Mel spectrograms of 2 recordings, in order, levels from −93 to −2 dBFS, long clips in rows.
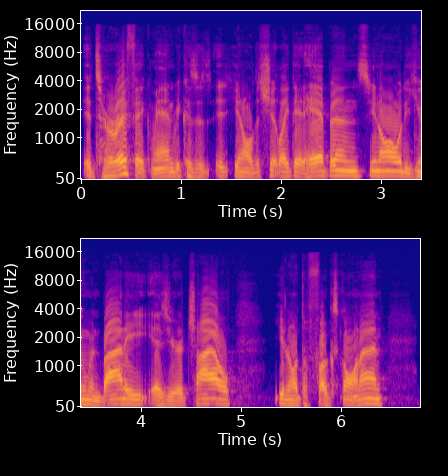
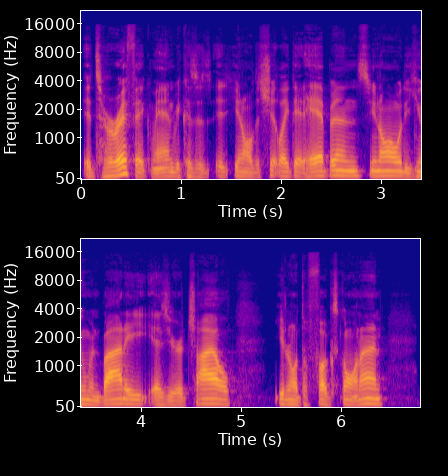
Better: second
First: distortion; slight; 10 dB below the speech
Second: none

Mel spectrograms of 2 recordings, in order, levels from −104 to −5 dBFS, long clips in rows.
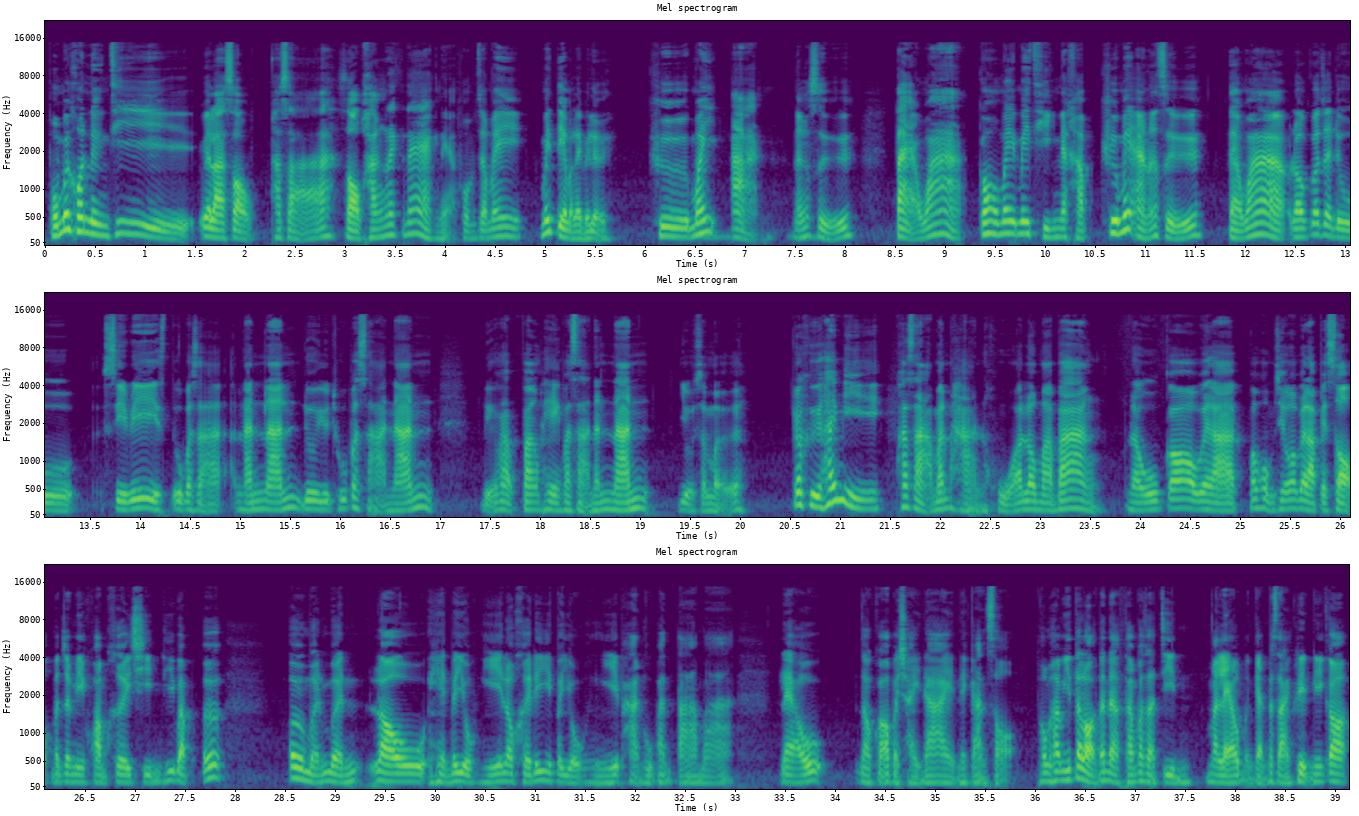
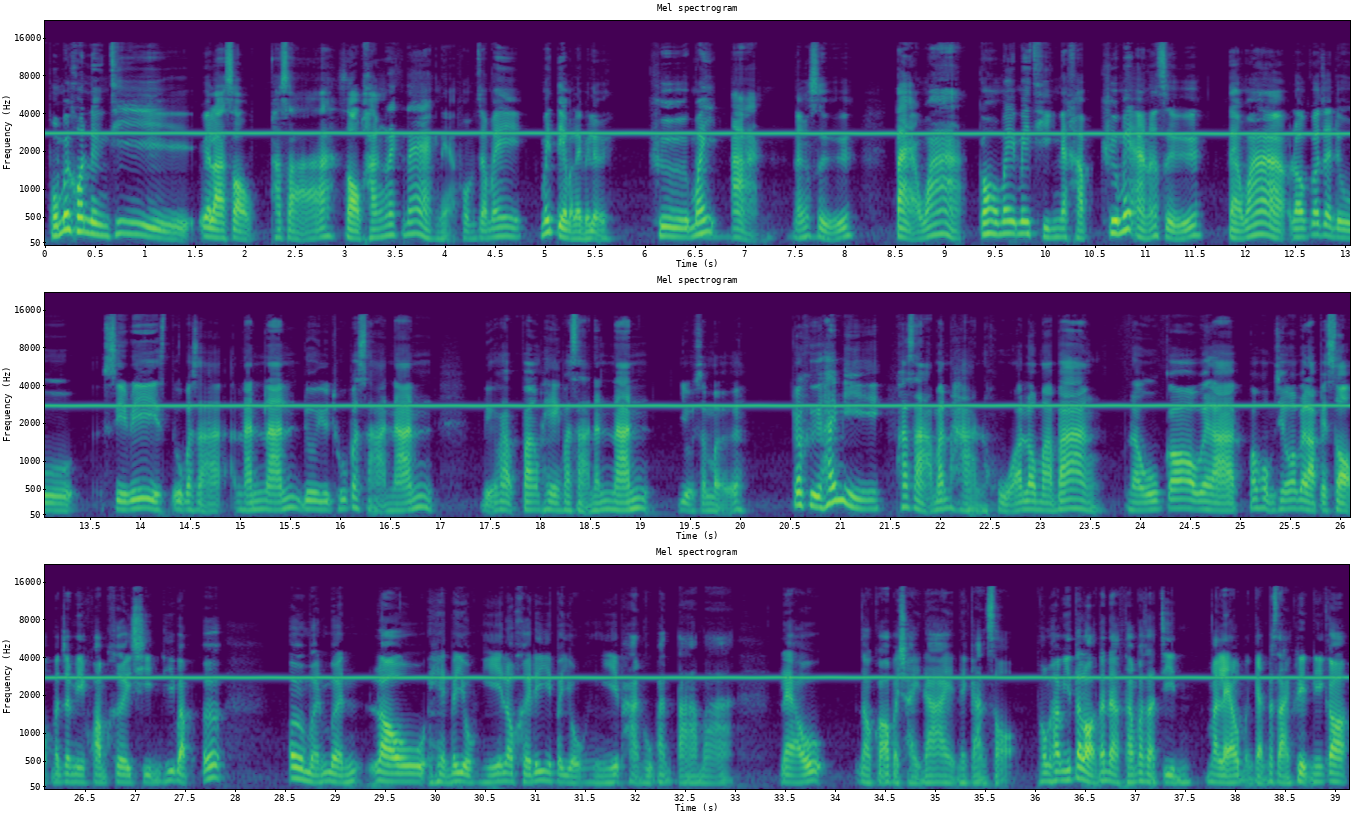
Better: first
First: none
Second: high-pitched whine; loud; throughout; 3 kHz, 6 dB below the speech

